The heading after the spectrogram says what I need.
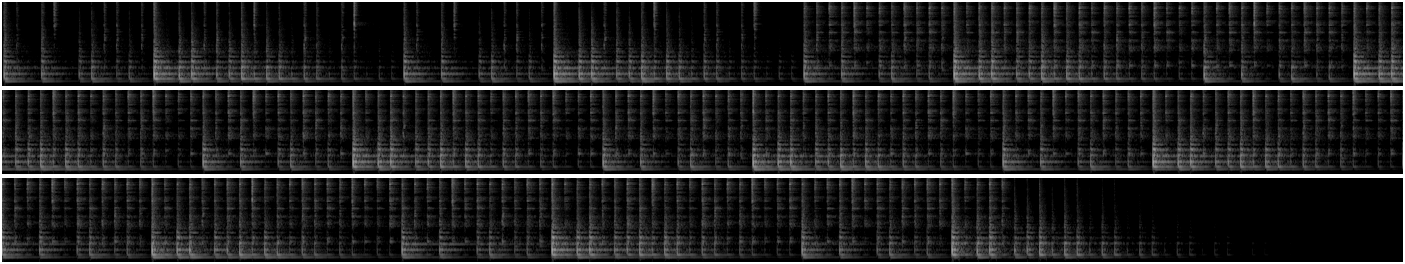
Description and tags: Loop - Night Run
Simple Percussion Loop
